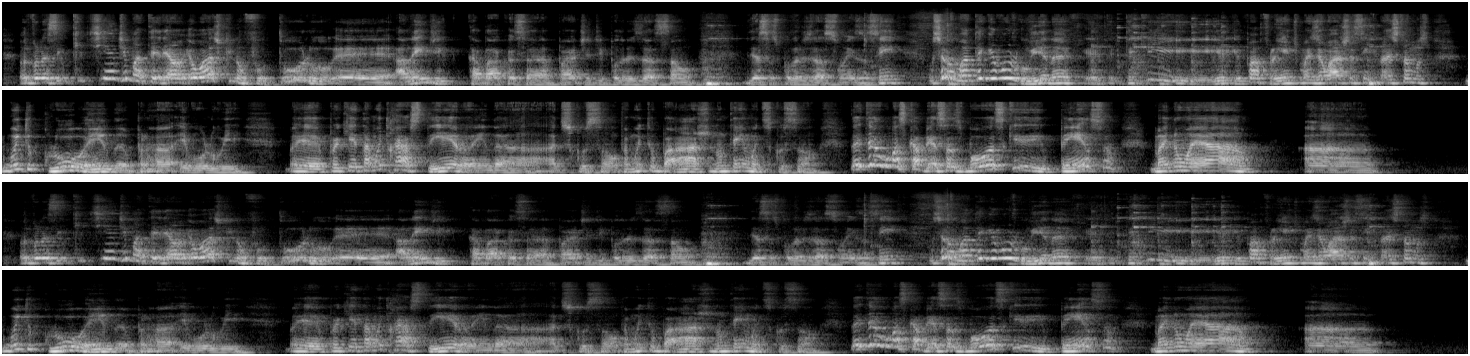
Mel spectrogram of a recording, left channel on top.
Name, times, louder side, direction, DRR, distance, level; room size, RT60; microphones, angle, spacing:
voice 1, 0.0-27.2 27.7-28.4, left 2 dB, 50° left, 0.6 m, -20 dB
sound 1, 6.8-8.2 8.4-14.0, equal, 5° left, 1.1 m, -27 dB
13.0 x 7.0 x 3.0 m
head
